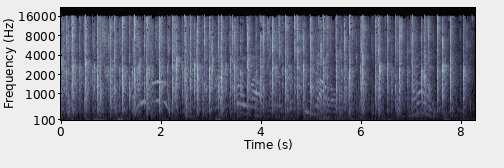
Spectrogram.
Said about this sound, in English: Clap your hands together really loud. Clap your hands together the loudest you've ever clapped before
